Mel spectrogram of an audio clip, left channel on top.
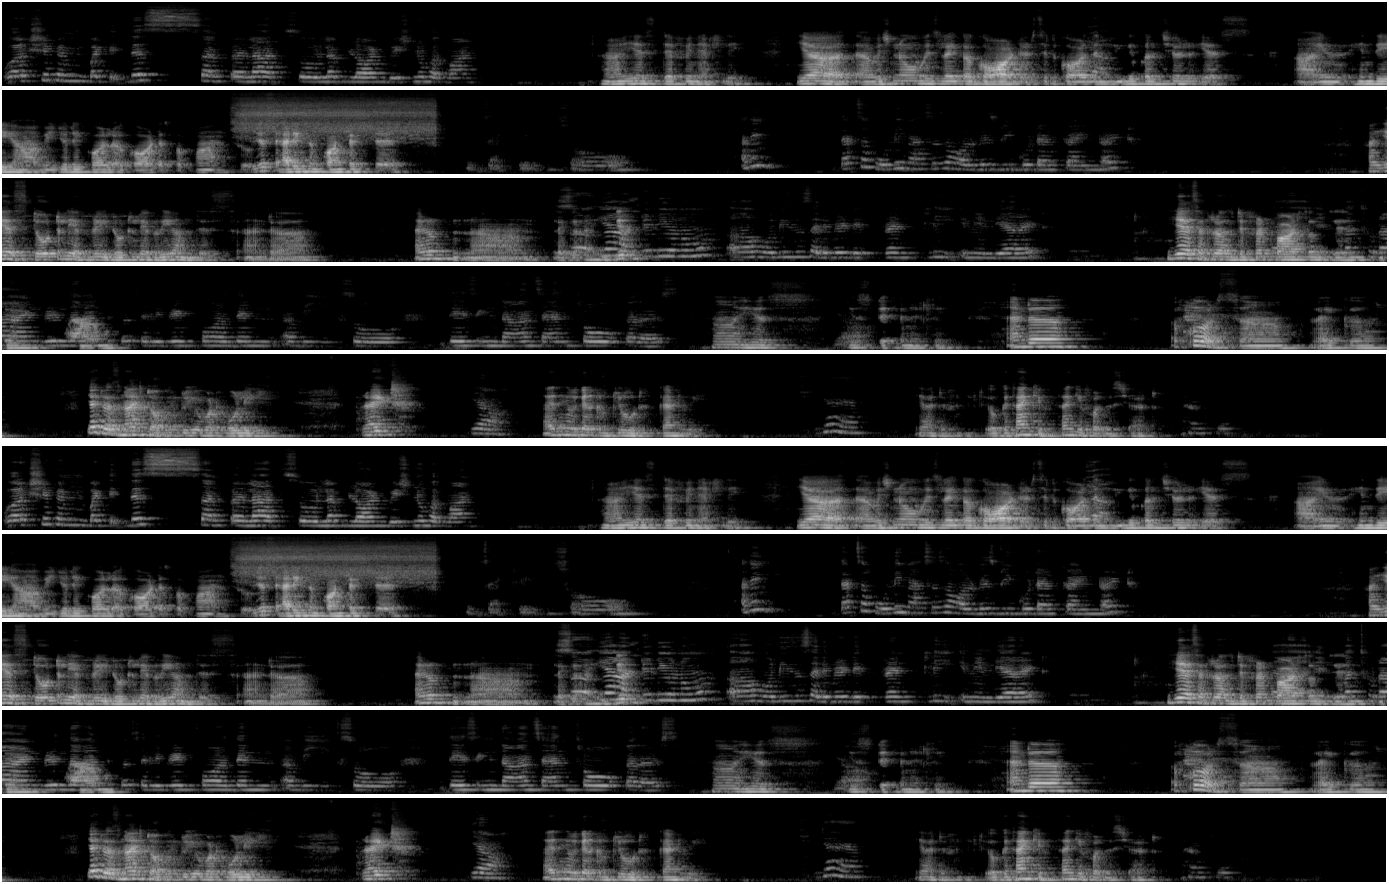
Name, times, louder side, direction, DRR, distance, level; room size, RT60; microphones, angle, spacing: voice 1, 0.0-4.7 10.8-11.1 18.5-20.3 21.2-21.6 22.2-25.2 33.2-38.1 40.2-45.7 46.0-48.3 49.9-50.3 60.1-60.5 63.5-64.1 66.3-66.5 67.3-67.7, right 3 dB, 40° right, 3.0 m, -37 dB
voice 2, 6.0-7.5 7.9-12.3 12.9-18.2 27.5-30.9 31.8-34.1 39.3-41.3 41.6-41.8 42.2-42.7 48.6-49.6 50.0-51.1 51.6-52.4 53.2-55.4 56.3-59.6 60.8-62.4 64.5-66.9, equal, 5° right, 1.5 m, -26 dB
15.5 x 6.9 x 3.6 m
head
